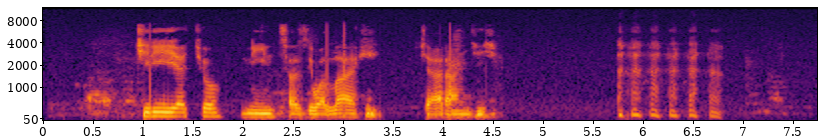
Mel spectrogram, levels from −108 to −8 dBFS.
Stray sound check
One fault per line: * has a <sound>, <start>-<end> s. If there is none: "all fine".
* has a laugh, 5.7-6.8 s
